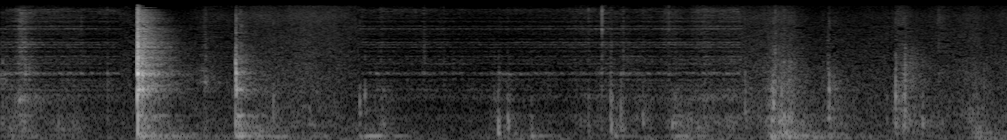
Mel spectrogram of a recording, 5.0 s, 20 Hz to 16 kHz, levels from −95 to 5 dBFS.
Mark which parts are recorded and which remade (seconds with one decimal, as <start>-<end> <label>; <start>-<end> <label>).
0.0-0.6 remade; 0.6-1.8 recorded; 1.8-3.7 remade; 3.7-5.0 recorded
